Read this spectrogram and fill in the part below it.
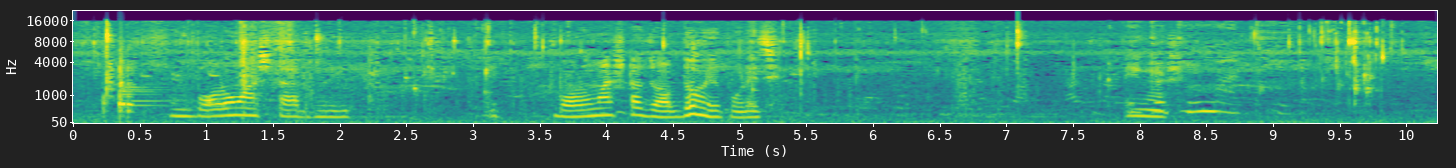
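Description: Water splashes as fish are handled in a basin.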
